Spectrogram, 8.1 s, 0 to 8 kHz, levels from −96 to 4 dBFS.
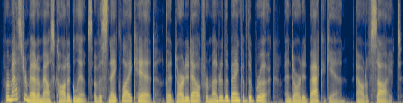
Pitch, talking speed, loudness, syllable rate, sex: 195 Hz, 210 wpm, -17 LUFS, 5.2 syllables/s, female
